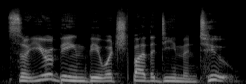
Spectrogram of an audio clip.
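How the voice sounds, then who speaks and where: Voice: medium pitch, normal speed, natural voice. A reader playing a stern, accusing old monk. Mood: suspicious. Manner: demanding, accusatory.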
